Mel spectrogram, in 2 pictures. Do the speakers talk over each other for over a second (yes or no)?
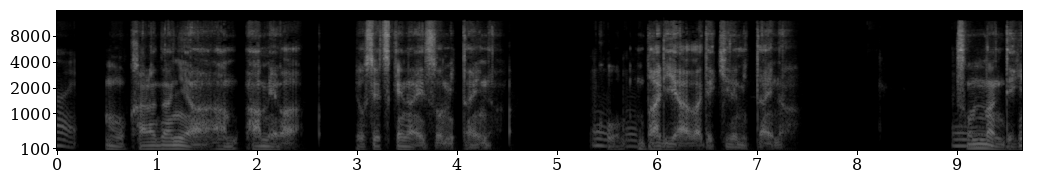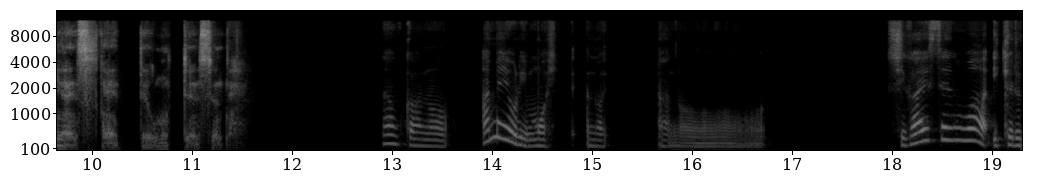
no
